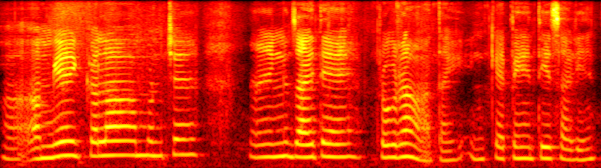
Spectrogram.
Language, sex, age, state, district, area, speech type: Goan Konkani, female, 45-60, Goa, Quepem, rural, spontaneous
